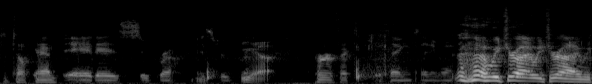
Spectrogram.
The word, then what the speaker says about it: Supra: as i said that right that may have mispronounced it's a toughness it is supra yeah perfect things anyway we try we try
